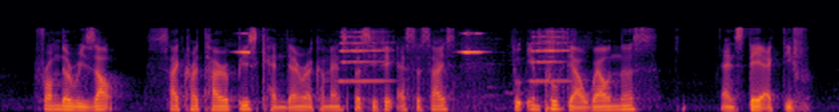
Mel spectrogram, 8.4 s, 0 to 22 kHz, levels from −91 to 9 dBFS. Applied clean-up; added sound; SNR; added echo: none; Squeak; 6 dB; none.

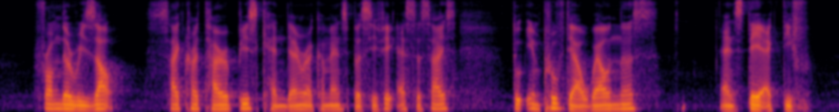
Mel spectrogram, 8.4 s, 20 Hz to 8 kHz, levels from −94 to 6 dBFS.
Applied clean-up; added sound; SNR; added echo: none; none; none; none.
